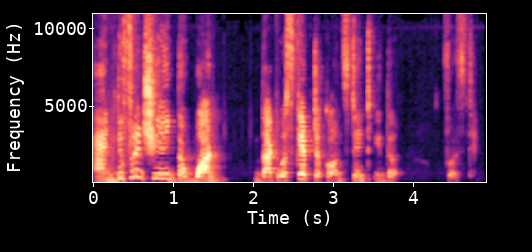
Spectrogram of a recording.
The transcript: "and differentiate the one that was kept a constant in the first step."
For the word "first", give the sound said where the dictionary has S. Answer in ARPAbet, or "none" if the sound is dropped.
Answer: none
